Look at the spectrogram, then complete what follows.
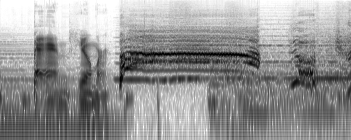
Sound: screaming

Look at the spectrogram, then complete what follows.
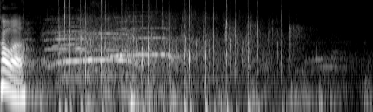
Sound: audience applauding

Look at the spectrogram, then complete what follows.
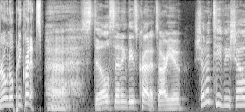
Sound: sigh

